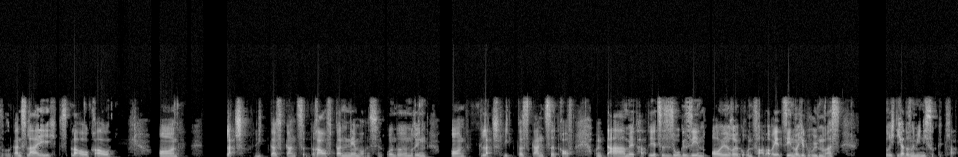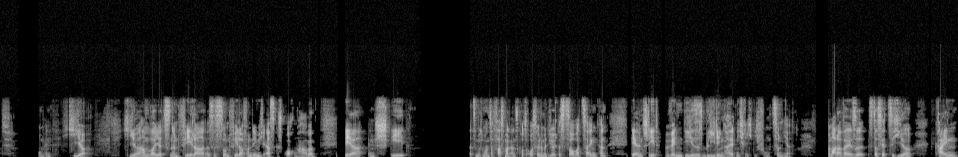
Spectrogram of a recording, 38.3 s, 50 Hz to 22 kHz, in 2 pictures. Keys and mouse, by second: 1.2 click, 1.6 click, 3.4 click, 8.2 click, 9.3 click, 13.3 middle click, 28.4 click, 33.7 middle click.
